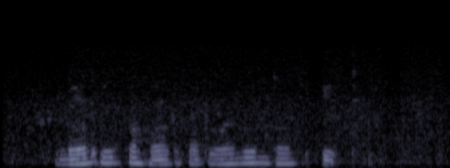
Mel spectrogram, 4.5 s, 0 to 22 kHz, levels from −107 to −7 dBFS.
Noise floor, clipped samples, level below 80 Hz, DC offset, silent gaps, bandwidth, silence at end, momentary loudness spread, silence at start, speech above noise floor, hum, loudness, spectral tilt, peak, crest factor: -86 dBFS; under 0.1%; under -90 dBFS; under 0.1%; none; 7.4 kHz; 0 s; 6 LU; 0.05 s; 19 dB; none; -66 LUFS; -8 dB/octave; -50 dBFS; 18 dB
